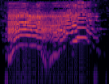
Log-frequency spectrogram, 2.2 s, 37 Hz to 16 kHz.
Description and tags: leaning on my computer chair that desperately needs some WD-40.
